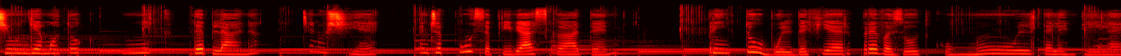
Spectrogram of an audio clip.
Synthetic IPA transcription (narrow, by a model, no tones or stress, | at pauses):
ʃiunɡʲemo̞t̪o̞kmikd̪e̞planə | t͡ʃe̞nuʃije | ɨnt͡ʃe̞put̪səpɾiveaskəat̪e̞nt̪ | pɾint̪ubuld̪e̞fje̞rpɾe̞vəzut̪kʰumult̪e̞le̞nt̪ile̞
